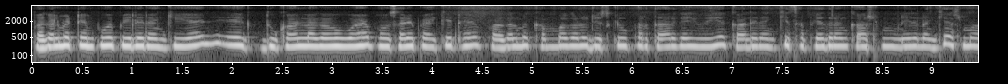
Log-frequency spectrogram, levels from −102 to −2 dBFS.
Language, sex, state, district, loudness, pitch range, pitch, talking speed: Hindi, female, Andhra Pradesh, Krishna, -29 LUFS, 220-235 Hz, 230 Hz, 195 wpm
